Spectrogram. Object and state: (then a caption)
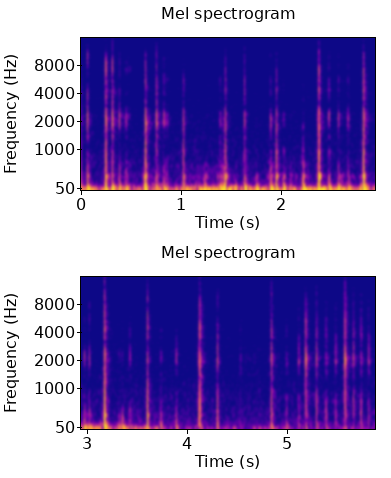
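Plastic gel jar. Long nails tap and scratch the side and lid of a large round green plastic aloe vera gel jar. Rapid, irregular, sharp taps with dull low thumps and bright clicks mix with brief scratching, and the tapping grows quieter and sparser toward the end.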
